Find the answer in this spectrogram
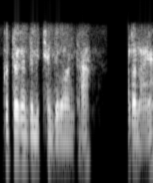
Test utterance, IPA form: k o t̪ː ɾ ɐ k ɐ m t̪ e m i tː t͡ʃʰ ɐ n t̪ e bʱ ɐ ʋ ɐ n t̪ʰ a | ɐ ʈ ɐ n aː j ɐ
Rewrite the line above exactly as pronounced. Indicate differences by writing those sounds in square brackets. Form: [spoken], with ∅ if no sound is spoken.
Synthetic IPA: k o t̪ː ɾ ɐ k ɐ [n] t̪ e m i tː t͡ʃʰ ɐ n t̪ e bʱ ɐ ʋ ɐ n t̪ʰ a | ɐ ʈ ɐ n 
